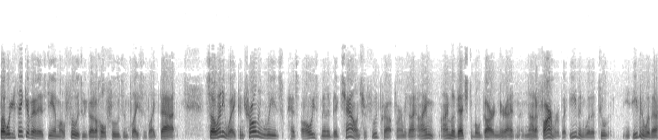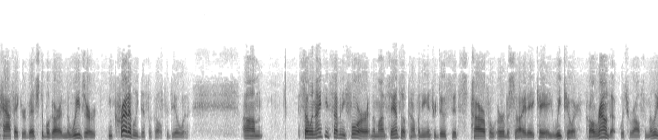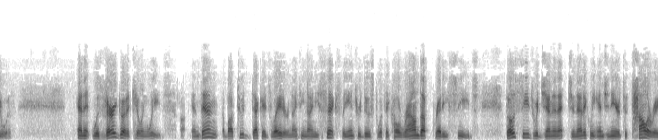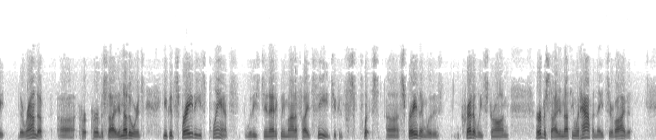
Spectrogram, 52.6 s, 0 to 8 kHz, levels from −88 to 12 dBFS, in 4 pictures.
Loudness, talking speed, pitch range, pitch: -21 LUFS, 170 wpm, 115-170 Hz, 130 Hz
